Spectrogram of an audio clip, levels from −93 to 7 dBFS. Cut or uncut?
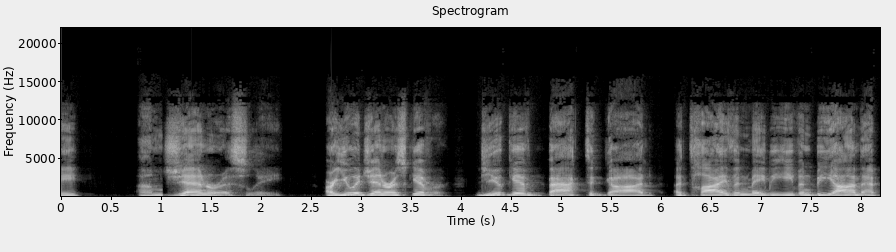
cut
